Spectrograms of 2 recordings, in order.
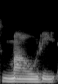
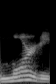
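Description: First: "Maori" read as MAH-oh-ree, the way Filipinos read it. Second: "Mori" said MOH-ree, one long o; local pronunciation. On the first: Teacher showing the Filipino reading of "Maori". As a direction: say "Maori" with a clear a-o, spelled-out style. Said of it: "we say it as Maori". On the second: Teacher showing how locals really say "Mori". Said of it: "how they really pronounce it". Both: Shown as a demonstration.

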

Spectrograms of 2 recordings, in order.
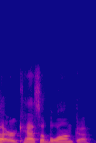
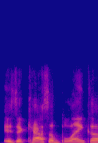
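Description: First: Casablanca with "blahn" in the middle; pronunciation variant. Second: Casablanca with "blan" as in "bland"; pronunciation variant. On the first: Co-host offers the alternative pronunciation, pronunciation variant. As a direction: say Casablanca with an open "ah" in "blanc". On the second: Co-host checks the first of two pronunciations, pronunciation variant. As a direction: say Casablanca with the flat A of "bank" in "blanc". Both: Shown as a demonstration. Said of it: "Is it Casablanca or Casablanca?".

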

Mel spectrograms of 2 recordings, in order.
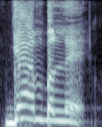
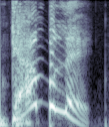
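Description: First: Said in the usual way. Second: Gamble it yelped way up high; high urging. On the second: Acted. Comic urging viewers to take risks, high squeal.

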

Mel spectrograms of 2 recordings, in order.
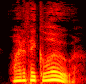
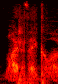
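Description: First: High bright take; higher take. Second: Whispered question; breathy whispered take. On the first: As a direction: question pitched up. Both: Shown as a demonstration.

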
